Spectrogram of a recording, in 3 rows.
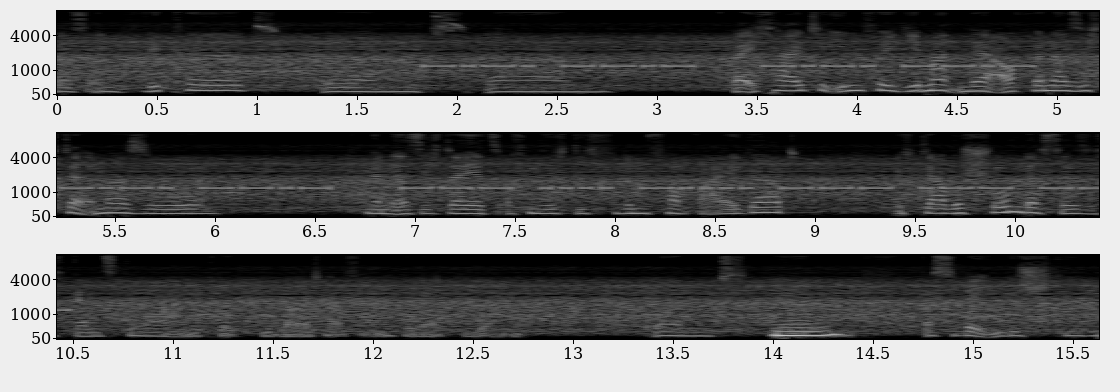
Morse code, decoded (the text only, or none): CQ CQ CQ OH6OWM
